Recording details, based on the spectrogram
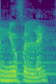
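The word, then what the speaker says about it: Newfoundland: इस टाइम पे न्यूफाउंडलैंड करके, न्यू फिनलैंड आप कह सकते हो, न्यूफाउंडलैंड कह सकते हो, न्यूफाउंडलैंड एंड लैब्राडोर जो कि एक प्रोविंस है कनाडा में, उसकी प्रोनाउंसिएशन होती है न्यू फिनलैंड, ठीक है।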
